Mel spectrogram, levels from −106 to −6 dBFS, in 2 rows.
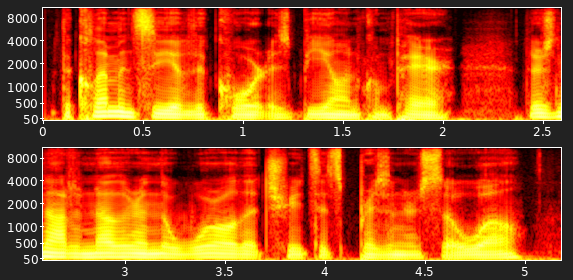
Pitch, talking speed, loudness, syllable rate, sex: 95 Hz, 230 wpm, -20 LUFS, 6.5 syllables/s, male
